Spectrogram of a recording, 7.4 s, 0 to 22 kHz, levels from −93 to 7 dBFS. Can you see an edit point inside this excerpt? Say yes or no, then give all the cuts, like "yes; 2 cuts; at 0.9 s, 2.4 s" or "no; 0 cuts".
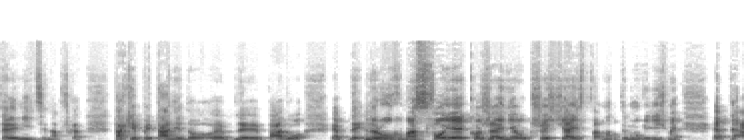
yes; 3 cuts; at 3.7 s, 5.3 s, 6.1 s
